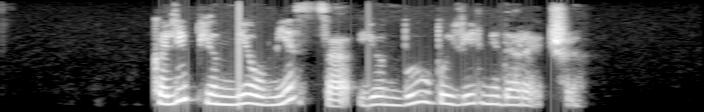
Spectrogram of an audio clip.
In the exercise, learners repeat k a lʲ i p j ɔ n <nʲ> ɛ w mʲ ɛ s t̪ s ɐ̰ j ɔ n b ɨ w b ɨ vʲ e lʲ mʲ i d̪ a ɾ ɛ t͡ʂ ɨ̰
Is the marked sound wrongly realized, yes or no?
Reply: yes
